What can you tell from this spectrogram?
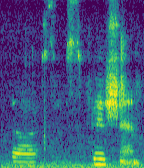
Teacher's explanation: the PI in suspicion is stressed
